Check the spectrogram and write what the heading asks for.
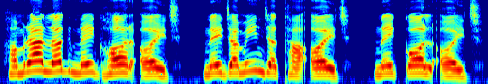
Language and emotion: Maithili, neutral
